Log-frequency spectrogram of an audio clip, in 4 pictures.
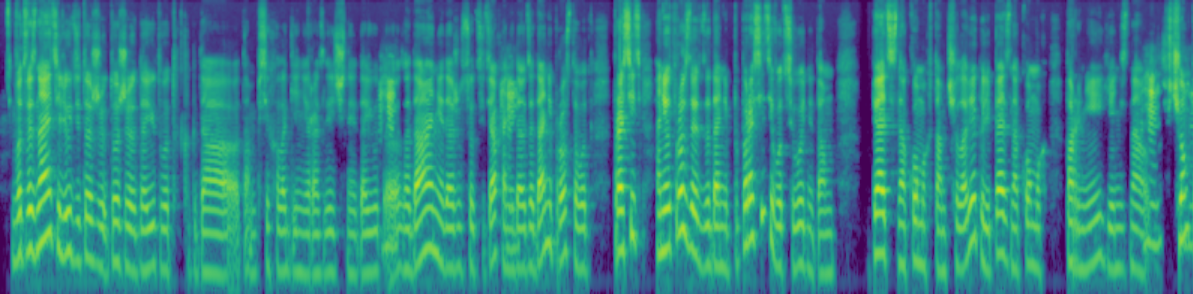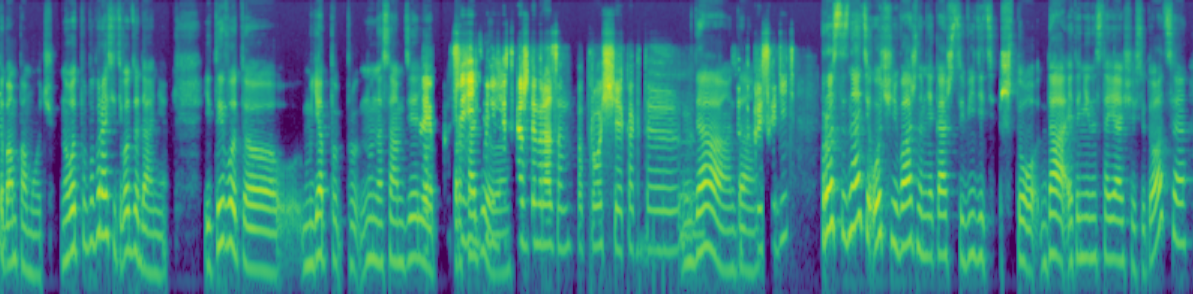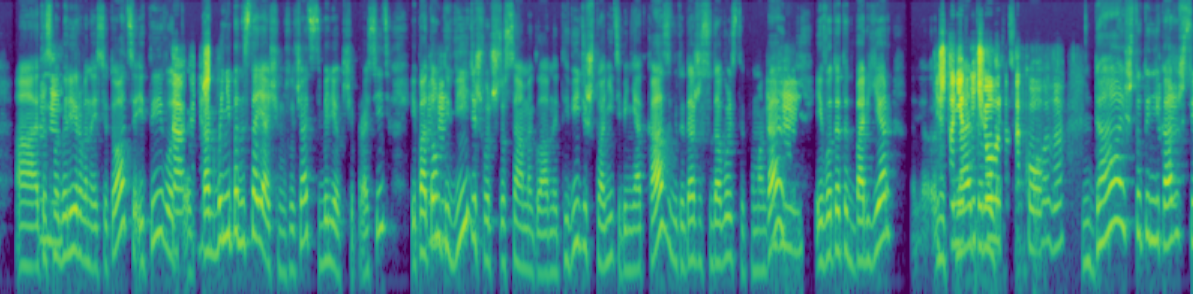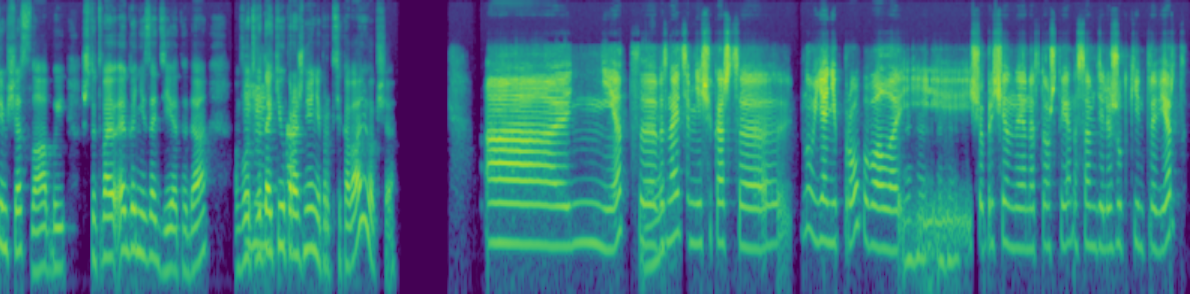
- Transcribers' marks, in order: grunt; other background noise
- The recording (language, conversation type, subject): Russian, unstructured, Как ты думаешь, почему люди боятся просить помощи?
